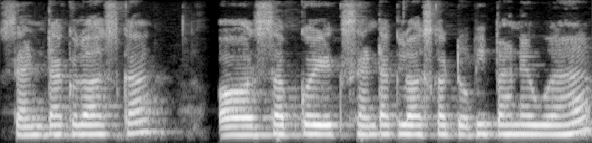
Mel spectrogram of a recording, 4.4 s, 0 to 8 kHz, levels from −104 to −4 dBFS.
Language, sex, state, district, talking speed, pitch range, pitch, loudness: Hindi, male, Bihar, Muzaffarpur, 175 wpm, 190-200 Hz, 195 Hz, -15 LUFS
